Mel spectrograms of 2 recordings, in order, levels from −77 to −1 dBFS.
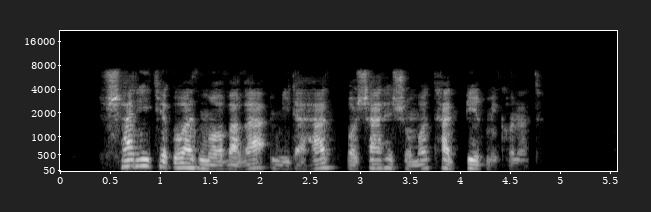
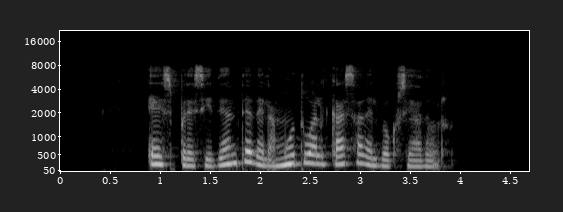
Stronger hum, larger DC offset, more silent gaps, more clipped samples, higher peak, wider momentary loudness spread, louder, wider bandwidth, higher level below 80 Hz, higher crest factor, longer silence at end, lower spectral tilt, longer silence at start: neither; neither; neither; neither; first, -2 dBFS vs -12 dBFS; first, 15 LU vs 10 LU; first, -22 LUFS vs -29 LUFS; second, 7.6 kHz vs 8.4 kHz; about the same, -68 dBFS vs -68 dBFS; about the same, 22 dB vs 18 dB; about the same, 0.8 s vs 0.85 s; about the same, -4 dB/octave vs -5 dB/octave; second, 0.45 s vs 0.9 s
